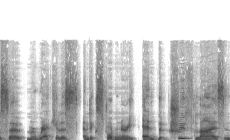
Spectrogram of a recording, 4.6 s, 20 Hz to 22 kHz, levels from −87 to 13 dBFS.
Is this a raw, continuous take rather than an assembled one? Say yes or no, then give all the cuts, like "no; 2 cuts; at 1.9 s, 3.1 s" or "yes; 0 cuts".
no; 1 cut; at 2.7 s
